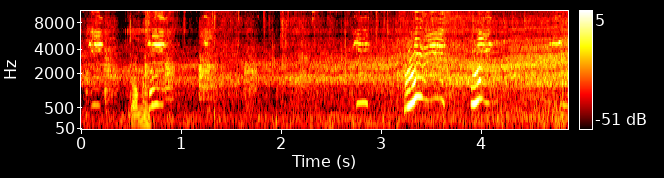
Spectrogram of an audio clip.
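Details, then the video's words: Dog making odd vocal sounds: a few soft whimpers early, then two loud high rising yelping whines about a second apart near the end, with faint room noise and a low hum. "wth wrong with this dog"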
